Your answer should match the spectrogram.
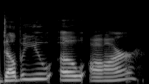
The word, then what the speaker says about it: Worcester: Worcester properly, or Worcester, Wootown, but it should be pronounced Worcester, like Worcestershire sauce.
